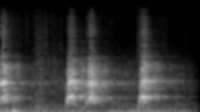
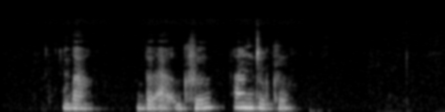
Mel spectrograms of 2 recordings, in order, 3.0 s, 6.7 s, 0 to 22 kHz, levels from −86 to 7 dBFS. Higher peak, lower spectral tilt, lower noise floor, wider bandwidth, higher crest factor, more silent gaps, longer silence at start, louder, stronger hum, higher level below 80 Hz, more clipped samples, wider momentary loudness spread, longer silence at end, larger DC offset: first, -2 dBFS vs -10 dBFS; second, -4.5 dB/octave vs -9 dB/octave; second, -46 dBFS vs -72 dBFS; first, 14.5 kHz vs 5.8 kHz; about the same, 18 dB vs 18 dB; neither; second, 0 s vs 0.95 s; first, -19 LUFS vs -25 LUFS; neither; first, -38 dBFS vs -62 dBFS; neither; first, 20 LU vs 15 LU; second, 0.5 s vs 2.3 s; neither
